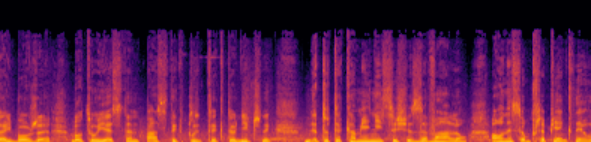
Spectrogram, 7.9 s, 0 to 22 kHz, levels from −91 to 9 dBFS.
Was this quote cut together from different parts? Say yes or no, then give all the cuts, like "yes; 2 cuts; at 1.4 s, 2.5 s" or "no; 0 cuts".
no; 0 cuts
